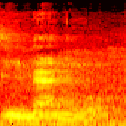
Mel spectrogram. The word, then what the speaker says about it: Emmanuel: It's Emmanuel. You have to say it right.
